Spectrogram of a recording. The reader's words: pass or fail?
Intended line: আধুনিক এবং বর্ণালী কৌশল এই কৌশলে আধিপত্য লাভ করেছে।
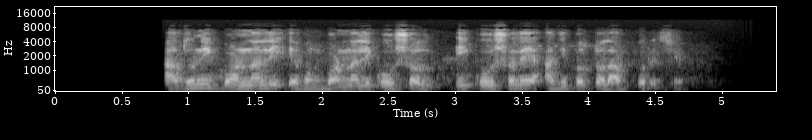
fail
